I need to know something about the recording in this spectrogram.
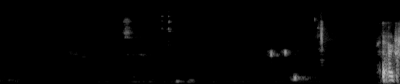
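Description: A few faint, short clicks scattered through a pause between speakers.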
